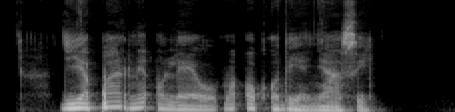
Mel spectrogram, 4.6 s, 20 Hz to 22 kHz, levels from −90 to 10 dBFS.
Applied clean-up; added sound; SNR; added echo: neural mask model Resemble Enhance denoiser.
